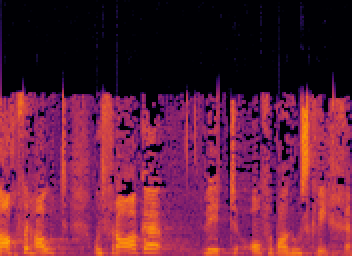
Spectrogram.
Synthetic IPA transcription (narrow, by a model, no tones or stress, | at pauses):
ɑχfəɾɦɑwt | ʊntfɾɑːɡə | vɪtɔfəbɑːɾuːskvɪχːə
